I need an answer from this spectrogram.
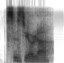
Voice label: "caesura", Indian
